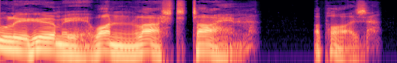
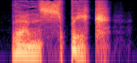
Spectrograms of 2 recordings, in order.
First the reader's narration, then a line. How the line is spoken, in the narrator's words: he snarled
